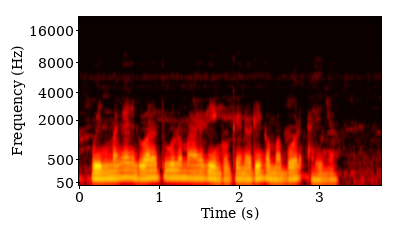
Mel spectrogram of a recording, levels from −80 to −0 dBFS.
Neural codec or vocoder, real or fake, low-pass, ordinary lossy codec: none; real; 19.8 kHz; none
